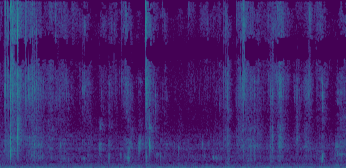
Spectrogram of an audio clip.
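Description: A man biting into and chewing a chopped cheese sandwich on a toasted roll close to the microphone: small crackles and wet chewing clicks, over a low steady hum.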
